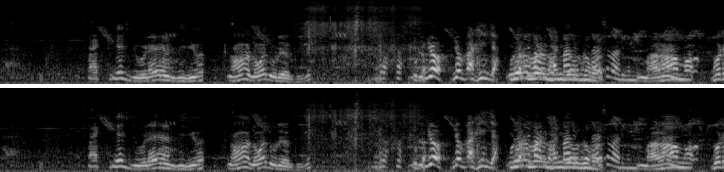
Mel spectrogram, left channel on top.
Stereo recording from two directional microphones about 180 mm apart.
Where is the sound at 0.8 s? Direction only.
5° left (ahead or behind).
